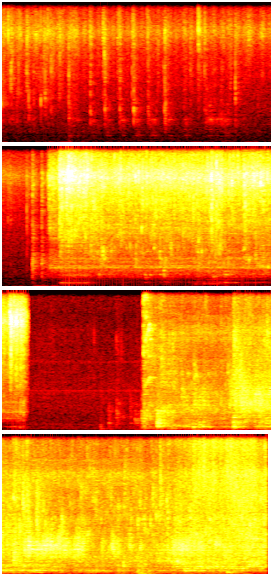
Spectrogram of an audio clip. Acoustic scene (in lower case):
restroom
